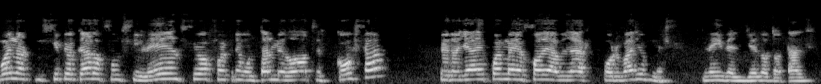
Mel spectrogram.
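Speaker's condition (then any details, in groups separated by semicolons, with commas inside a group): Cleft lip and palate; since early childhood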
